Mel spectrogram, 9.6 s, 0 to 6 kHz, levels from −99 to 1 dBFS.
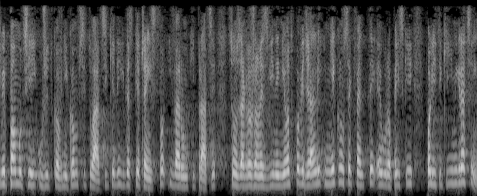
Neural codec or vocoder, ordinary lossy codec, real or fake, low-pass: none; MP3, 48 kbps; real; 5.4 kHz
